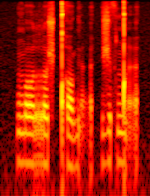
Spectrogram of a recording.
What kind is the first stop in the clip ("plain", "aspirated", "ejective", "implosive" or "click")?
click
